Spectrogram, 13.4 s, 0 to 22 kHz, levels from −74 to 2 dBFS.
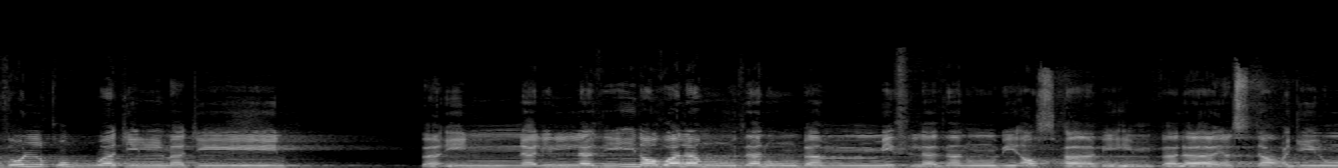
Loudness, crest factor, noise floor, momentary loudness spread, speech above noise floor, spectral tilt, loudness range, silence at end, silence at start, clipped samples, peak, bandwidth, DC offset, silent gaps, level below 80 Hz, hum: -25 LUFS; 20 dB; -60 dBFS; 8 LU; 36 dB; -4 dB/octave; 6 LU; 0 s; 0 s; under 0.1%; -6 dBFS; 15.5 kHz; under 0.1%; none; -78 dBFS; none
